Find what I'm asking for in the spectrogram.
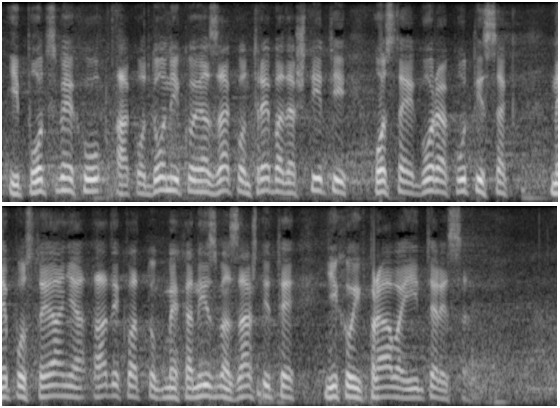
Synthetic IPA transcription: ipo̞t̪smexuako̞d̪o̞niko̞jimazaːko̞nt̪ɾe̞bad̪aʃt̪iːt̪i | o̞st̪aje̞ɡo̞ɾakut̪isak | ne̞po̞st̪o̞jaːɲaʔad̪e̞kʋat̪no̞ɡme̞xanizmazaːʃt̪it̪e̞ | ɲixo̞ʋixpɾaːʋaiint̪e̞ɾe̞sa

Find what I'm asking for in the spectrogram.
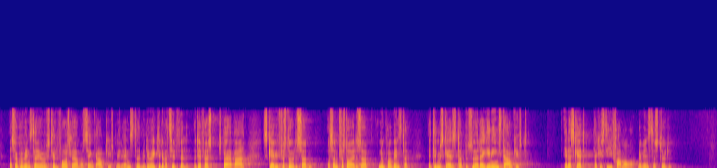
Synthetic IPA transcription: ɒ̽sɒ̽kuʋensd̥ɐjo̝sd̥e̝l̰d̥fɒːslɛ̰ɪɒ̽mæt͡sʰeŋ̰ɡ̥əɑ̈ʊɡ̥ifd̥n̩e̝ɾ̥ænð̩ˠsd̥eðˠmend̥e̝ʋɑ̈e̝ɡ̥əd̥e̝ɾɑʋɑ̈t͡sʰe̝lfel̰ð̩ˠɒ̽d̥æɐfɒjasb̥ɶɐ̰jɑ̈b̥ɑ̈ːsɡ̥æʋifɒ̽sd̥ɔ̰̽ːd̥e̝sɒ̽d̥n̩ | ɒ̽sɒ̽nfɒ̽sd̥ɔ̰ːjɑd̥e̝sɒ̽nupʰɒ̽ʋensd̥ɐ | æd̥e̝mesɡ̥æd̥əsd̥ɒ̽b̥̚ːe̝t͡sʰy̰ð̰ˠɐɾ̥ɑ̈e̝ɡ̥əe̝ne̝ːnəsd̥əɑ̈ʊɡ̥ifd̥ | elɐsɡ̥æd̥ːɑkʰæsd̥iːfʁam̰ɒʊ̰ɐmeʋensd̥ɐsd̥ød̥ə

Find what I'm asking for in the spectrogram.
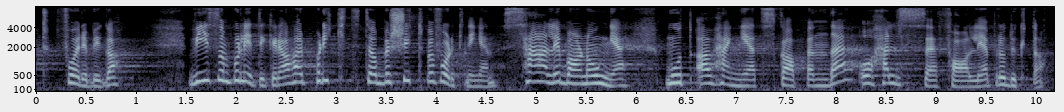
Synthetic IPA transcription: ʈfoːɾəbʏɡɑ | ʋɪsɔmpʊliːt̪ɪkəɾɑɦɑɾpʰlɪkt̪ʰːɪlɔbəʂʏt̪ːəbəfɔlknɪŋənsæːɭɪbɑːɳɔʊŋːəmut̪ʰɑːʋhɛŋɪheːt̪skɑːpənd̪əʔɔhɛlsəfɑːɭɪəpʰɾʊd̪ʉkt̪ɑ̰

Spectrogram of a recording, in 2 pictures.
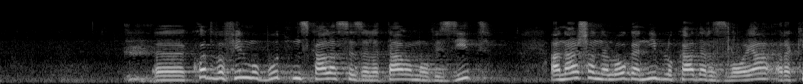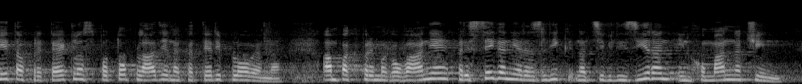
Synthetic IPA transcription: kʰɔt̪ʋəfilmubut̪n̩skaːlasɛzalat̪aːʋamɔʋɛzit̪ | anaːʃanaloːɡaniblɔkaːd̪aɾazʋɔːjaɾakeːt̪awpɾɛt̪ɛːklɔst̪̚pɔt̪oːplaːd̪jɛnakat̪eːɾiploːʋɛmɔ | ampakpɾɛmaɡɔʋaːnjɛpɾɛseːɡanjɛɾazliknat̪siʋiliziːɾaninxumanːat͡ʃin

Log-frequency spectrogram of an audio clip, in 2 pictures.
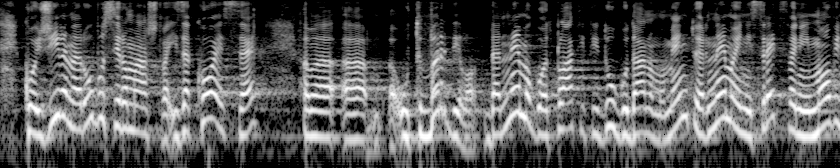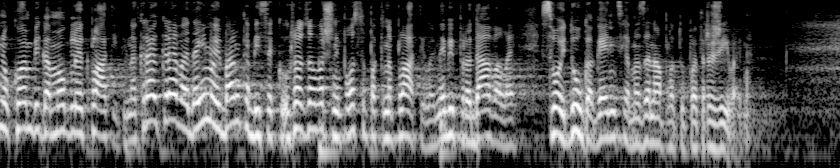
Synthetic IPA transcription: ko̞jiʒiːʋenaɾuːbusiɾo̞maːʃt̪ʋaizako̞je̞se̞ | ut̪ʋər̩d̪ilˠo̞̰d̪ane̞mo̞ɡuot̪̚plˠaːt̪it̪id̪uːɡud̪aːno̞mːo̞me̞nt̪ujeɾne̞ːmajunisɾet̪st̪ʋeniimo̞ʋinuko̞jombiɡamo̞ɡlio̞t̪̚plˠaːt̪it̪inakɾaːjukɾajeʋad̪aimajubaŋkebiseɾo̞zo̞ʋr̩ʃnipo̞st̪upaknaplˠaːt̪ilene̞bipɾo̞d̪aːʋale̞sʋo̞ːjd̪uɡaɡe̞nt̪sijamazanaːplat̪upo̞t̪ɾaʒḭːʋa̰ɲa̰

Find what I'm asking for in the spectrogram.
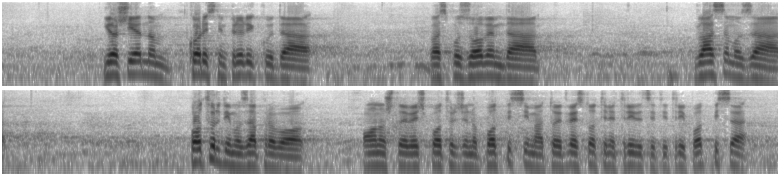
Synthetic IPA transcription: jo̞ʃjed̪no̞mko̞ɾist̪impɾiːlikud̪a | ʋaspozoʋemd̪a | ɡlˠasamo̞za | po̞t̪ʋr̩d̪imo̞zapɾaʋo̞ | o̞no̞ʃt̪o̞je̞ʋe̞t͡ɕpo̞t̪ʋr̩d͡ʑe̞nopo̞t̪̚pisimat̪oje̞d̪ʋe̞ːst̪o̞t̪inet̪ɾiːd̪e̞se̞t̪it̪ɾiːpo̞t̪̚pisa

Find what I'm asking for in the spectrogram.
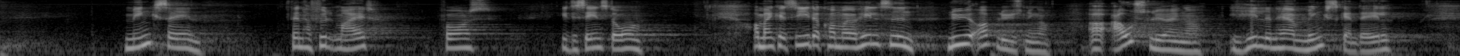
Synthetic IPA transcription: me̝ŋɡ̥sɛːn̩ | d̥enɦɑ̈fyl̰d̥mɑ̈ɪð̩ˠ | fɒ̽ɒs | idise̝ːnəsd̥əɒ̰ː | ɒ̽mænkʰæsiːd̥ɑ̈kʰɒ̽m̰ɐjo̝ɦe̝ːlət͡sʰið̞̰ˠn̩nyːəʔɒ̽b̥lyːsne̝ŋɐ | ʔɒ̽ʔɑ̈ʊslyɐ̰eŋɐ | iɦe̝ːləd̥enɦæɐ̰me̝ŋɡ̥sɡ̥ænd̥ɛːlə

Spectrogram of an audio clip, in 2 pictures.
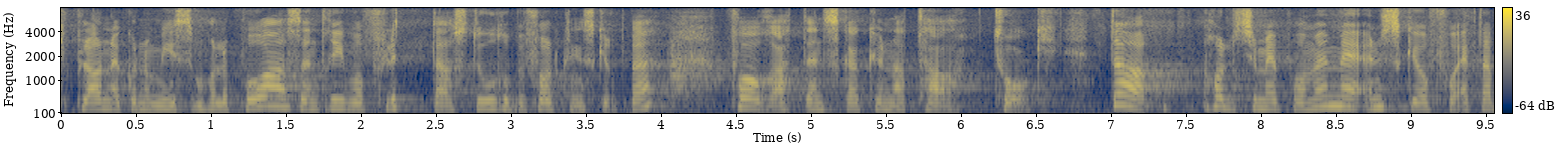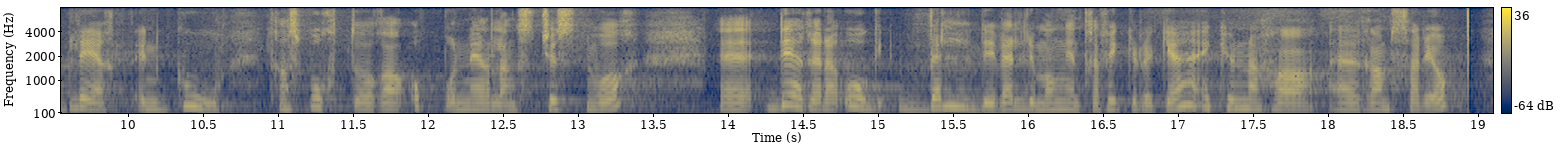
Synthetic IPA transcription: pʰlɑːnəœkʊnʊmiːsɔmɦɔlːəpʰɔɑlsɔd̪ɛnd̪ɾiːʋəʁɔflʏt̪ːɑst̪uːɾəbəfɔlknɪŋsɡɾʉpːəfɔɾɑt̪̚d̪ɛnskɑkʰʉnːət̪ʰɑ̰ː | t̪ʰo̰ːɡd̪̥ɑːɦɔld̪ɛçəmɛpʰɔmɛmɛʔœ̰nskəɾɔfo̰ːʔɛt̪ɑbleːɾt̪ɛɪnɡuːt̪ʰʁɑnspɔɾt̪oːʁɑʔɔpːɔneːʁlɑŋsc͡çʏst̪n̩ʋoːɾ | d̪æɾɛd̪ɛʔoːɡʋɛld̪ɪʋɛld̪ɪmɑŋːənt̪ʰɾɑfɪkːʉːlʏkːəɛ̰ɡkʰʉnːəɦɑːʁɑmsɑd̪ɛɔpː

